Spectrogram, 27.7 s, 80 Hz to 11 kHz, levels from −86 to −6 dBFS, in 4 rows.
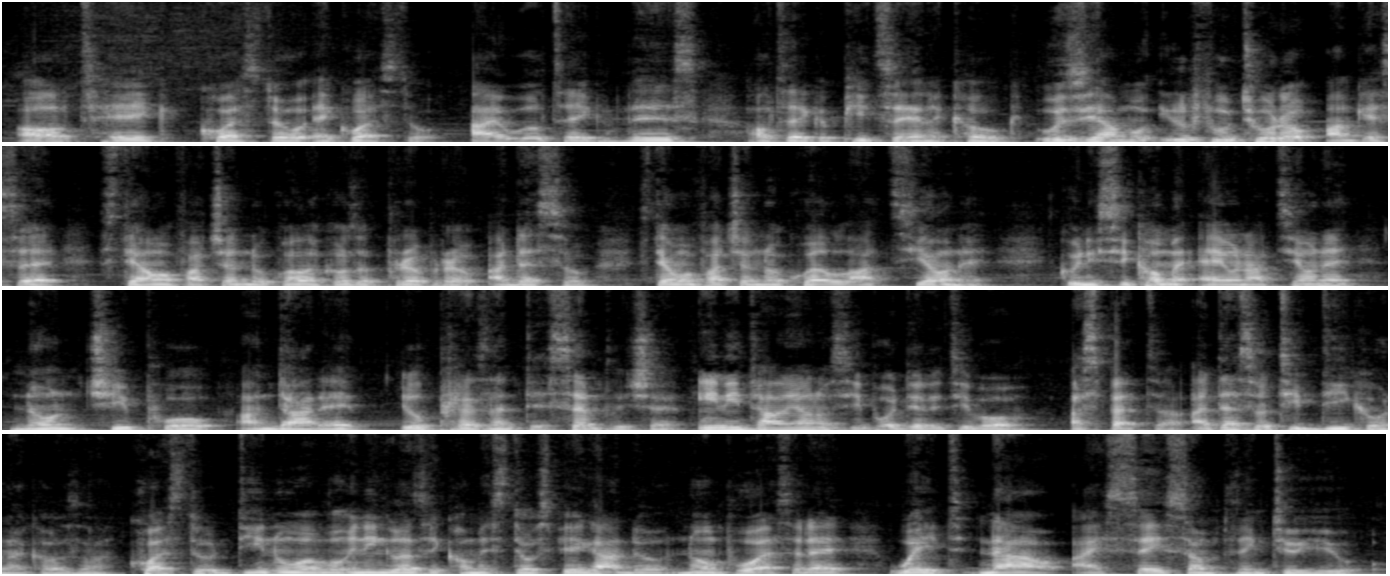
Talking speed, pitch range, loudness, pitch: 155 wpm, 105-125 Hz, -23 LUFS, 110 Hz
